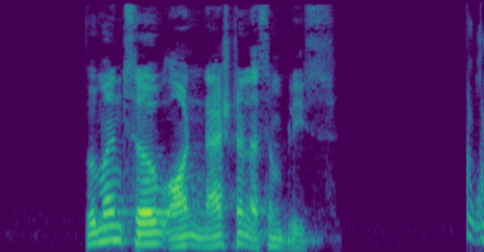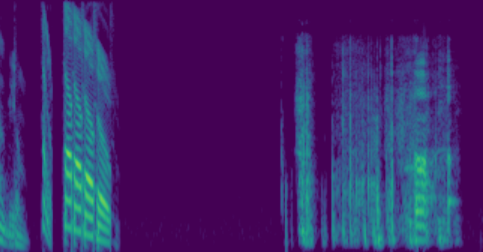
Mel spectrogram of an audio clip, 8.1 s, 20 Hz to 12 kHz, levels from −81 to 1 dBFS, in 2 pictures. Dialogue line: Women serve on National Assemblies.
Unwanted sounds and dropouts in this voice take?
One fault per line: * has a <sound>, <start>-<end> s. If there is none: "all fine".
* has a chirp, 3.9-5.0 s
* has a laugh, 6.4-7.9 s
